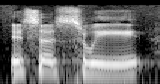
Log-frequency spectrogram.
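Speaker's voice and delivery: ordinary talk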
